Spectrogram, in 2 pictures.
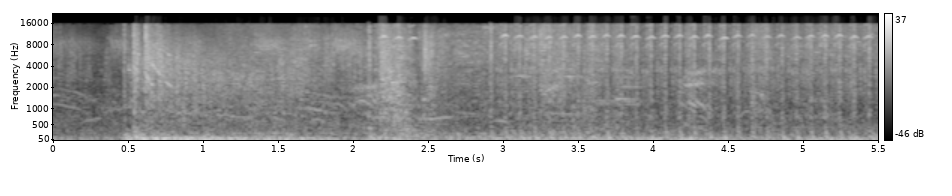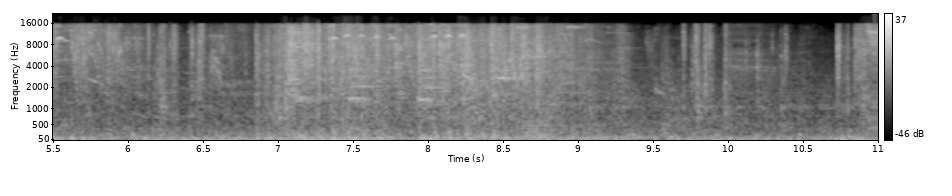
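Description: Gunfire in the Call of Duty: Infinite Warfare shooter, dense sustained automatic bursts and booming shots during a rooftop firefight, loud and close throughout with clattering mechanical effects.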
